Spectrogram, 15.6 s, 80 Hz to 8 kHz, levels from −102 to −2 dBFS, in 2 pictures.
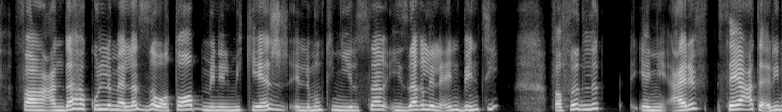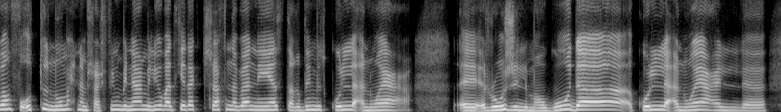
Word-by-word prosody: فعندها 250 +4 +2
كلّ 300 -2 -2
ما 260 -2 +3
لذ 275 +3 -1
وطاب 275 +4 +2
من 235 -2 -2
المكياج 250 +4 -2
اللي 230 -1 -4
ممكن 255 +1 -4
يلز 230 -1 -5 0.2
يزغلل 270 +2 0
عين 245 +6 -3
بنتي، 285 +6 -4 0.5
ففضلِت 300 +9 -2 0.4
يعني 230 -2 -1
عارف 290 +11 +2 0.2
ساعة 300 +1 +5
تقريبًا 285 +4 +1
في 315 - -13
أوضة 465 - +1
النوم 275 -3 +1
إحنا 290 -3 -4
مش 250 -1 -6
عارفين 280 +7 -3
بنعمل 275 0 0
إيه، 280 - -1
وبعد 275 -2 0
كده 285 +2 -1
اكتشفنا 285 -1 -3
بقى 270 +1 +2
إن 270 -1 -1
هي 260 +1 +1
استخدمت 265 0 -2
كلّ 260 +1 0
أنواع 235 +1 -1 0.5
آآ 215 -2 +3
الروج 250 +5 +4
الموجودة، 235 +5 +2 0.6
كلّ 265 +1 +2
أنواع 240 +2 0
ال 210 -3 -6
260 Hz, 155 wpm, -23 LUFS, 235-285 Hz, 0.6 s, ساعة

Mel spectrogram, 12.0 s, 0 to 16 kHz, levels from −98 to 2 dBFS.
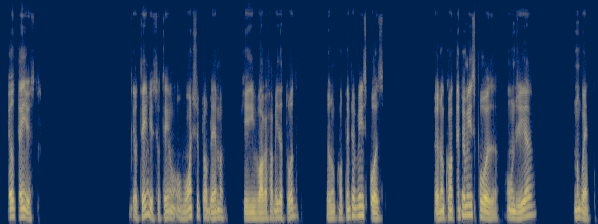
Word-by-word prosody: Eu 130 +2 +5
tenho 125 -3 +3
isso. 95 - -13 1.9
Eu - - -2
tenho - - +1
isso. - - -3
Eu - - -13
tenho 105 +2 -1
um 100 - -4
monte 125 +8 0
de 135 - -3
problema 110 0 0 0.3
que 100 - -3
envolve 100 0 +3
a 105 - -5
família 115 +2 -1
toda. 135 +7 -2 0.6
Eu 100 - -2
não 105 - -1
conto 100 0 -7
nem 120 - 0
para 145 +2 0
a - - -4
minha 150 +2 +2
esposa. 95 -8 +1 1.0
Eu - - +2
não 110 - +2
conto 120 -1 0
nem 125 - -1
para 150 - +2
a - - +2
minha 155 0 +4
esposa. 120 -10 +2 0.2
Um 110 0 +2
dia 125 +9 +2 0.8
não 120 +3 0
aguento. 90 -5 0
110 Hz, 185 wpm, -24 LUFS, 100-130 Hz, 1.9 s, Eu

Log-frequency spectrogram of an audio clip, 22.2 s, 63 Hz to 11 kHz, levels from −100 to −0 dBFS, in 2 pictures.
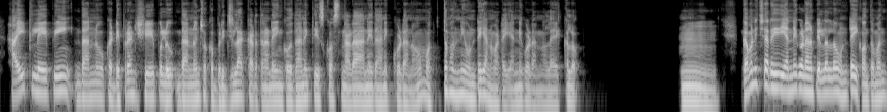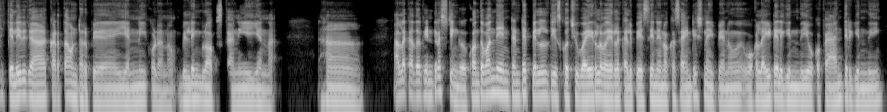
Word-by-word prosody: Height 170 +8 +2
లేపి 150 +2 +3 0.3
దాన్ని 125 +1 0
ఒక - - 0
డిఫరెంట్ 135 +3 0
షేప్‌లో 125 -2 +2
దాని 110 0 +1
నుంచి 115 - -1
ఒక - - -4
బ్రిడ్జ్ 110 +2 -2
లాగా 125 0 -1
కడుతున్నాడా? 105 -1 0
ఇంకో 105 0 -2
దానికి 115 +2 -2
తీసుకొస్తున్నాడా? 105 -3 +1
అనే 100 0 0
దానికి 100 0 -4
కూడాను, 95 0 -3
మొత్తం 155 +10 -5
అన్ని 140 +1 -1
ఉంటాయి 145 +5 +1
అన్నమాట, 95 -3 -4
ఇయన్నీ 100 +3 -4
కూడా 90 -4 -4 0.2
లెక్కలో. 85 0 -4 1.3
హ్మ్. 100 -4 0 0.4
గమనించారా? 220 -2 +3
ఇయన్నీ 170 +1 +4
కూడాను 160 -3 +5
పిల్లల్లో 155 +1 +2
ఉంటాయి, 165 +5 +3
కొంతమంది 125 +3 -2
తెలివిగా 130 0 +3 0.2
కడతా 115 +2 0
ఉంటారు 115 -3 -2
పే 100 - +1 0.3
ఇయన్నీ 100 +2 -1
కూడాను 90 -2 -5
బిల్డింగ్ 110 +1 0
బ్లాక్స్ 100 -2 -1
కానీ 95 0 -2
ఇయన్న. 95 -3 -3 0.7
ఆ! - - +1 0.8
ఆళ్ళకి 140 +3 +1
అదొక 130 +1 0
ఇంట్రెస్టింగ్. 130 -7 0
కొంతమంది 140 +5 +3
ఏంటంటే 135 0 0
పిల్లల్ని 130 +1 +2
తీసుకొచ్చి 120 0 +1
వైర్లు, 115 +3 +5
వైర్లు 110 0 +4
కలిపేసి 110 +2 +1
నేను 105 0 +1
ఒక 115 - -5
సైంటిస్ట్‌ని 110 +3 0
అయిపోయాను. 100 0 -2 0.2
ఒక 110 - -2
లైట్ 110 +4 +2
ఎలిగింది, 105 -1 0
ఒక - - -5
ఫ్యాన్ 100 +4 0
తిరిగింది, 100 -2 -1
115 Hz, 170 wpm, -23 LUFS, 100-130 Hz, 1.3 s, కూడాను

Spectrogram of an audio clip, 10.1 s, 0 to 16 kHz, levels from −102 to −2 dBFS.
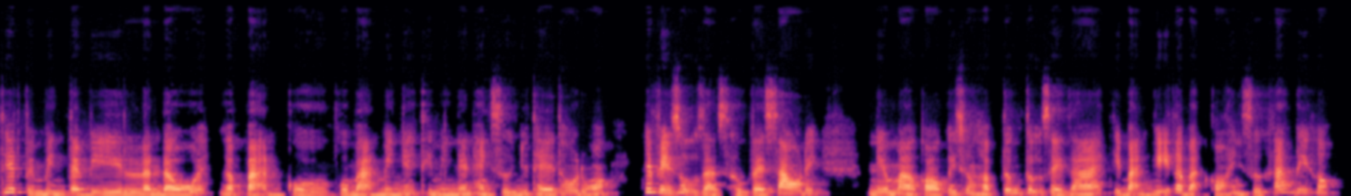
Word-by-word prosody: thiết 325 +2 -1
với 215 - -5
mình, 220 0 -1
tại 200 -2 +2
vì 205 -1 -2
lần 200 0 +1
đầu 200 0 +5
ấy, 265 +5 -1
gặp 215 - +1
bạn 200 0 +3
của 175 -3 -4
của 190 - -2
bạn 200 +1 +1
mình 205 +2 -3
ấy 250 - -5
thì 235 - -5
mình 200 -2 -2
nên 225 +3 -1
hành 230 -4 -2
xử 200 -2 -6
như 225 +6 -4
thế 205 -4 +2
thôi, 245 0 -1
đúng 210 +2 -3
không? 250 +1 +1 0.3
Thế 345 - +4
ví 270 -2 +4
dụ 280 -6 -2
giả 210 -2 +2
sử 185 - -4
về 200 -1 +4
sau 250 +5 +6
đi, 255 - -2 0.4
nếu 215 -1 -2
mà 235 -2 +4
có 200 -1 +5
cái 225 - -4
trường 250 0 -3
hợp 215 -2 +2
tương 260 0 0
tự 275 - -2
xảy 200 -4 -1
ra 220 +4 +2
ấy, 255 - -1
thì 235 - -4
bạn 215 -1 +1
nghĩ 215 0 -1
là 295 - +4
bạn 230 -4 0
có 205 - -2
hành 235 +1 -4
xử 190 - -5
khác 295 +2 +1
đi 275 -1 -6
không? 265 0 -1
215 Hz, 325 wpm, -22 LUFS, 200-250 Hz, 0.4 s, sau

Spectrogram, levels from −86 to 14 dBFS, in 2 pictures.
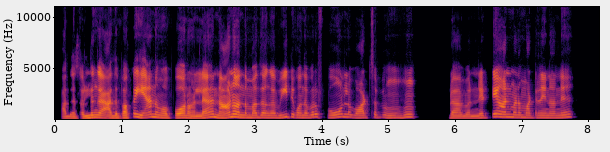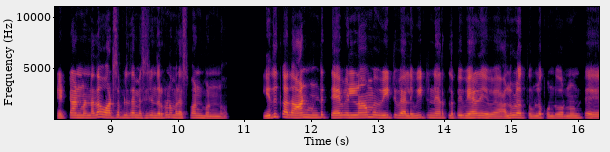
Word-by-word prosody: அத 155 +1 -3
சொல்லுங்க. 210 +7 +5
அது 175 +1 +1
பக்கம் 190 +7 +6
ஏன் 255 +2 +5
நம்ம 215 -5 0 0.2
போறோன்ல. 185 -4 +5 0.2
நானும் 245 +8 +8
அந்தமாரி 210 -1 -1
தாங்க, 205 -1 +1
வீட்டுக்கு 250 -1 +2
வந்த 210 0 -3
பிறகு 260 +2 -4
ஃபோன்ல 245 +5 -4
Whatsapp 215 +3 -3 0.2
ம்ஹ்ம் 215 +5 -4 0.6
ந - - -1 0.2
ப 170 - -4
நெட்டே 195 +8 +4
ஆன் 250 0 +3
பண்ண 225 -1 -2
மாட்டேனே! 210 -1 -1
நானு. 200 +3 -2 0.6
நெட்ட 175 0 -6
ஆன் 210 -1 -3
பண்ணா 205 0 -4
தான் 250 0 -2
Whatsapp 220 0 -3
ல - - -8
எதாது 220 -1 -5
மெசேஜ் 195 +2 -10
வந்திருக்கும், 200 +3 -6
நம்ம 190 -3 -5
ரெஸ்பாண்ட் 195 +2 -9
பண்ணணும். 150 -2 -9 0.6
எதுக்கு 270 +6 -6
அத 225 - -3
ஆன் 225 +2 +2
பண்ட்டு, 215 +2 -7
தேவையில்லாம 220 +3 -1
வீட்டு 205 +1 -2
வேலை 185 -2 -3
வீட்டு 210 0 -7
நேரத்தில 185 -1 -7
போய் 200 -2 -6
வேலைய 190 -1 -2 0.2
அலுவலகத்த 195 0 -4
உள்ளே 180 +1 -5
கொண்டு 165 0 -8
வரணுன்ட்டு 175 +3 -7
205 Hz, 185 wpm, -21 LUFS, 185-220 Hz, 0.6 s, நானும்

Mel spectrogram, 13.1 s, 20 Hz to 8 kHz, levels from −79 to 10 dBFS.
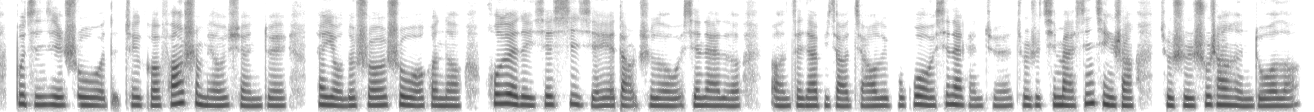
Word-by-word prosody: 不 250 - +2
仅 225 -2 0
仅 220 -1 +3
是 220 - -4
我 210 -2 +3
的 195 - -11
这 215 - -2
个 205 0 0
方 245 +6 +4
式 265 - -1
没 215 -3 +3
有 200 0 +1
选 200 -3 -3
对， 200 -1 -3 0.3
但 225 -1 +2
有 200 -3 +2
的 200 - +1
时 205 +1 -3
候 210 +1 +3
是 225 - -1
我 205 -2 +3
可 205 0 -2
能 195 0 0 0.2
忽 255 - +1
略 250 -2 +7
的 220 -1 +3
一 210 - +1
些 225 +2 +1
细 235 +2 -2
节， 205 -3 -4
也 205 0 0
导 200 -1 -2
致 210 0 -5
了 195 -1 +1
我 200 +2 -3
现 210 -1 -1
在 200 -1 0
的， 195 0 -2 0.3
呃， 195 -2 -2
在 205 0 -2
家 200 0 +2
比 200 +1 -6
较 195 -2 -1
焦 195 0 -2
虑， 200 0 0
不 205 +1 -6
过 225 +2 +3
我 205 - +2
现 235 +4 -1
在 225 -1 +4
感 195 -2 -8
觉 195 -1 -7
就 210 -1 -2
是 210 +1 -3
起 220 +1 -3
码 210 -2 +4
心 260 +6 +2
情 235 -5 +3
上， 205 -1 0 0.2
就 210 - -1
是 200 0 +2
舒 230 +3 0
畅 220 -1 +3
很 190 -2 -1
多 195 0 +1
了。 195 +4 -4
205 Hz, 300 characters per minute, -22 LUFS, 195-220 Hz, 0.3 s, 略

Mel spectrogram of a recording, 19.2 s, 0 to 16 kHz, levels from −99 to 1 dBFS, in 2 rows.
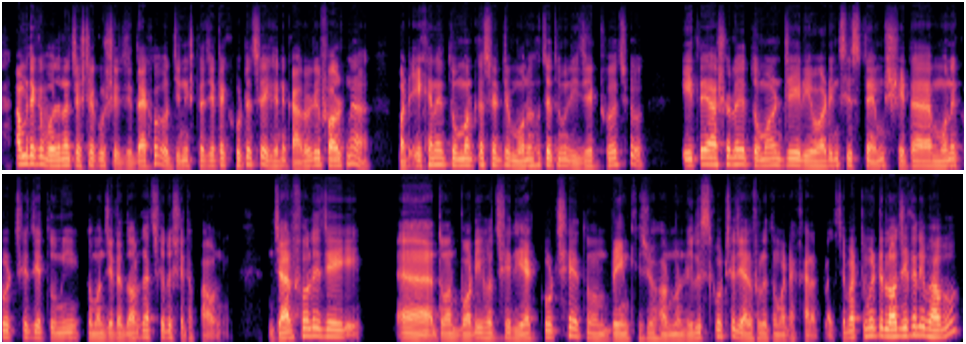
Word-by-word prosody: আমি 160 +2 +6
তাকে 165 -2 +4
বোঝানোর 130 +2 +5
চেষ্টা 130 +2 0
করছি 130 - -4
যে, - - -3
"দেখো 115 +10 +2 0.2
জিনিসটা 120 +1 -4
যেটা 120 +3 0
ঘটেছে 150 +3 -2
এখানে 110 +2 -3
কারোরই 110 +8 +2
ফল্ট 130 -1 +5
না। 165 - +1 0.4
বাট - - -1
এখানে 145 +4 +2
তোমার 135 0 +3
কাছে 145 0 -1
যে - - +2
মনে 110 +4 +2
হচ্ছে 140 +2 0
তুমি 130 -1 -1
রিজেক্ট 105 +2 -4
হয়েছো, 140 +2 -3 0.6
এতে 135 +3 +2
আসলে 155 +1 +1 0.2
তোমার 130 +2 +1
যে 140 - +3
রিওয়ার্ডিং 110 +5 +1
সিস্টেম 135 -1 -1 0.2
সেটা 115 0 -1 0.2
মনে 120 +4 +1
করছে 135 0 -4
যে - - +2
তুমি 115 0 -3 0.2
তোমার 105 -1 -3
যেটা 105 0 -1
দরকার 135 +5 -1
ছিল 140 - -5
সেটা - - -8
পাওনি। - - -7 0.5
যার 120 - +8
ফলে 165 0 +3
যে 150 - +6 0.6
অ্যা 110 -1 +4 0.3
তোমার 105 -1 -1
বডি 110 +4 0
হচ্ছে 110 0 -5
রিঅ্যাক্ট 105 +1 +2
করছে, 135 +5 -3
তোমার 105 -4 -5
ব্রেইন 100 0 +2
কিছু 100 +1 -8
হরমোন 95 0 -3
রিলিজ 120 +4 -3
করছে 150 +2 -4
যার 100 - +3
ফলে 105 -1 -4
তোমার 95 -1 -5
এটা 90 +1 -9
খারাপ - - -5
লাগছে। - - -12
বাট 135 - +3
তুমি 165 - +1
একটু 170 -1 +1
লজিক্যাল 165 +4 +5
ভাবো, 140 +5 +5
125 Hz, 210 wpm, -23 LUFS, 105-140 Hz, 0.6 s, যার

